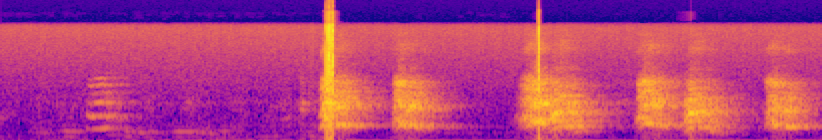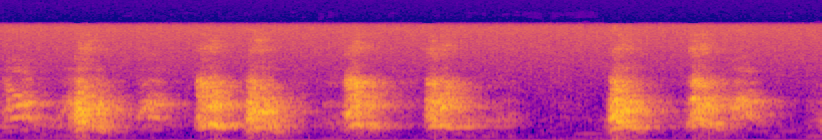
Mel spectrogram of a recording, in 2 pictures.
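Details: Three pet dogs, a Peke mix, a Rottweiler and a Mastiff/Pitbull mix, bark back and forth at one another in a rapid, overlapping series of sharp barks, about fifteen in eight seconds, with brief pauses between bursts.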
